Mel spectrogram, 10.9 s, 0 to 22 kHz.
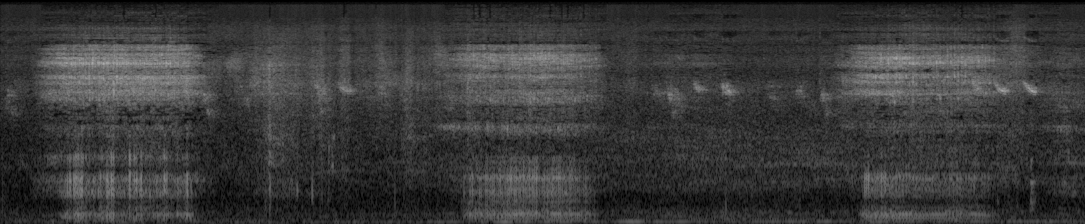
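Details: Sleeping man snoring: three loud, rough snores on inspiration about every four seconds, roughly 15 breaths a minute, with quiet expiration between.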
